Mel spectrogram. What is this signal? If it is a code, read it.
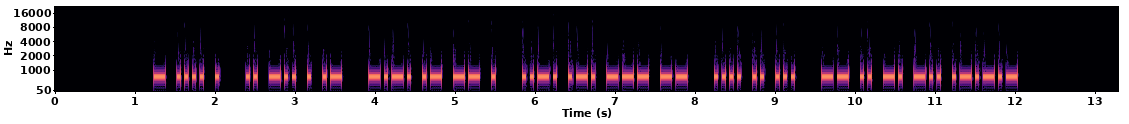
Morse code, heard as a keyed tone, about 25 wpm, 700 Hz. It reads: THE IDEA CAME FROM HIS MIND.
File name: practice / 25wpm / Sentences with 2-Word Phrases - 25wpm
